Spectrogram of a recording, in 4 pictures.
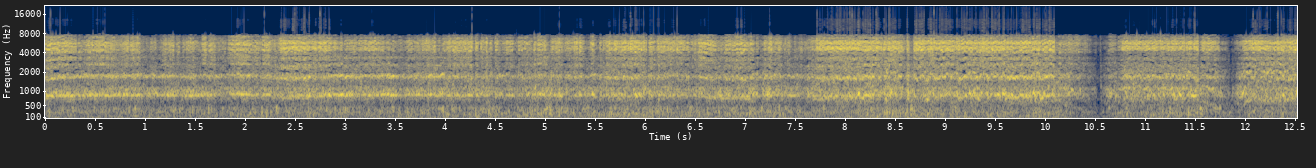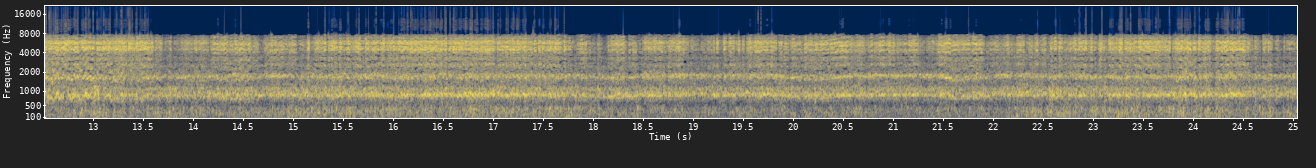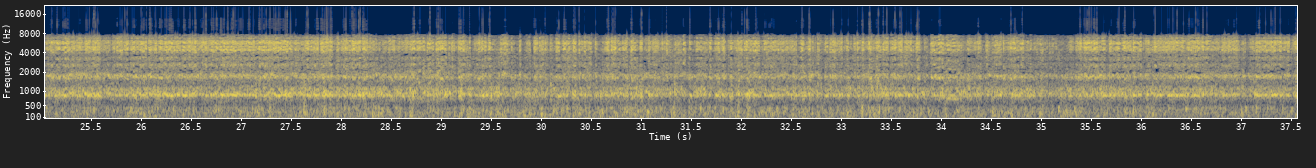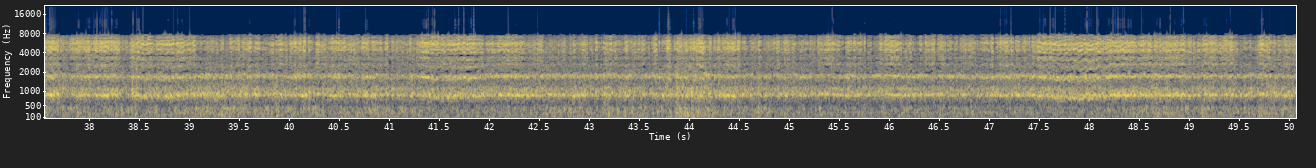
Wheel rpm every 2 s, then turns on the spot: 230, 230, 230, 220, 190, 110, 170, 220, 230, 230, 230, 230, 230, 230, 220, 230, 230, 230, 230, 230, 230, 230, 230, 230, 230.
none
